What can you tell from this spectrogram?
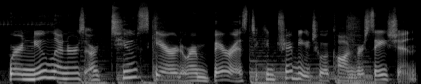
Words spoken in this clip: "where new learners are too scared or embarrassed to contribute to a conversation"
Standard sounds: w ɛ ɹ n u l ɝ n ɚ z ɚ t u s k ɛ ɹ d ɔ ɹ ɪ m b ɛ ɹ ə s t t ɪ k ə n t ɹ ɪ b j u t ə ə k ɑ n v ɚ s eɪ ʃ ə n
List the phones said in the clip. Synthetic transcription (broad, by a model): w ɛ ɹ n u l ɝ n ɚ z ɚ t u s k ɛ ɹ d ɔ ɹ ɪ m b ɛ ɹ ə s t t ɪ k ə n t ɹ ɪ b j u t ə ə k ɑ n v ɚ s eɪ ʃ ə n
